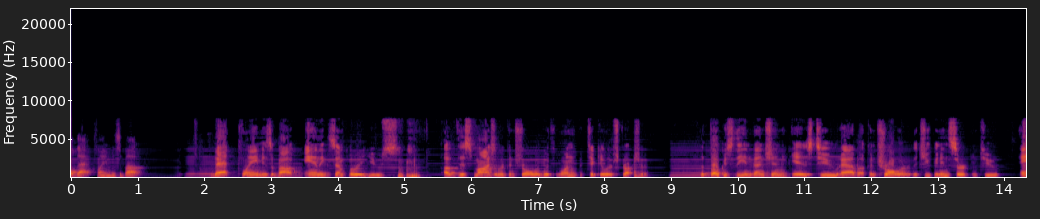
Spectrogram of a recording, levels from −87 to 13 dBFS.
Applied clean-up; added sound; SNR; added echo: neural mask model RNNoise.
